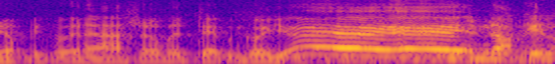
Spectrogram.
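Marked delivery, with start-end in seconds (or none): 1.4-2.8 high, loud hunting cry; beater's call. Retold or imitated. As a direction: call out to flush the game. Beaters calling in the wood.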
